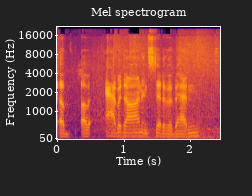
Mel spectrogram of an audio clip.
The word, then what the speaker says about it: Abaddon: And Abaddon. If you say Abaddon, I say Abaddon. Abaddon. That's how it's pronounced. That's how it's spelled anyway. That's how it should be pronounced.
